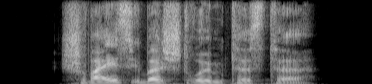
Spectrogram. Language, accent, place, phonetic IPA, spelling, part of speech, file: German, Germany, Berlin, [ˈʃvaɪ̯sʔyːbɐˌʃtʁøːmtəstə], schweißüberströmteste, adjective, De-schweißüberströmteste.ogg
- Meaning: inflection of schweißüberströmt: 1. strong/mixed nominative/accusative feminine singular superlative degree 2. strong nominative/accusative plural superlative degree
